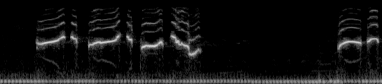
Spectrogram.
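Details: Oriental magpie-robin singing, a song used as a lure for training other birds: loud clear whistled phrases rising and falling, harmonically rich, in bursts with a pause, over a low steady hum.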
